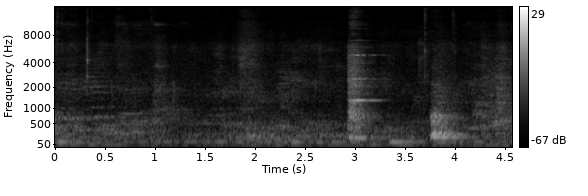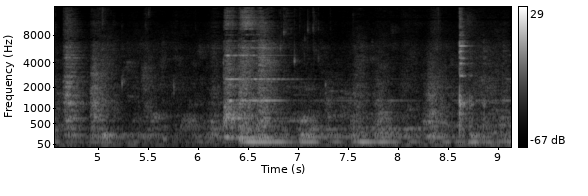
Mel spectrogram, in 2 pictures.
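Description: Water splashes and trickles over a small brass Gopal idol during a home bath ritual, with intermittent clinks of metal vessels and faint dripping, fairly close and moderately loud in bursts.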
